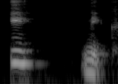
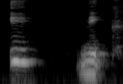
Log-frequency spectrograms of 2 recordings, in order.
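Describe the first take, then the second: First: "Uniek" said again, higher, as a drill; repeated Afrikaans word. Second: "uniek" said with Afrikaans u, pitched much higher; Afrikaans word. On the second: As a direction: model "uniek" carefully. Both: Shown as a demonstration. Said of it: "the pronunciation when it's used in the beginning".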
